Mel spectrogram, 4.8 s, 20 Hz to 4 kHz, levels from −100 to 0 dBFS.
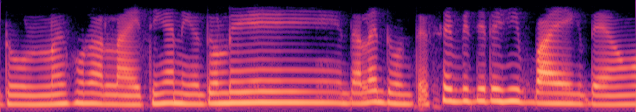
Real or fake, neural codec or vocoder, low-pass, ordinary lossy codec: real; none; 3.6 kHz; none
